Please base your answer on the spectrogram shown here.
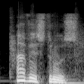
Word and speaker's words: avestruz: Avestruz, macaco ou girafa? Teste sua acentuação. É avestruz. A última sílaba truz é a mais forte na pronúncia.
